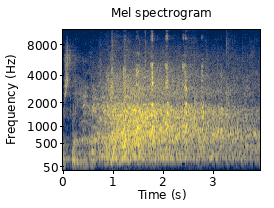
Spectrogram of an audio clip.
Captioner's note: laughs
